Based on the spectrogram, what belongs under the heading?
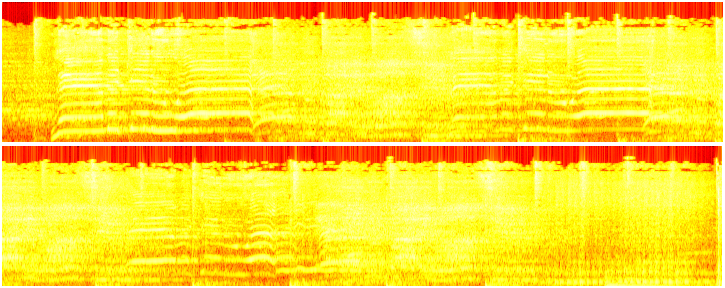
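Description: A concert crowd sings along loudly in unison, their massed voices rising and falling over a steady, thumping drum beat, with occasional whoops and shouts mixed in.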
